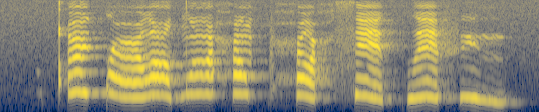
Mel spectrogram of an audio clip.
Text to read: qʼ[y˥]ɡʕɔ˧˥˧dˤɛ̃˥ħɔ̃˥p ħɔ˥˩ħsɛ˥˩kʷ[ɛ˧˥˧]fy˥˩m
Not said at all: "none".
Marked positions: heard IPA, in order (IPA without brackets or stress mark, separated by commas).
y˥, ɛ˧˥˧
